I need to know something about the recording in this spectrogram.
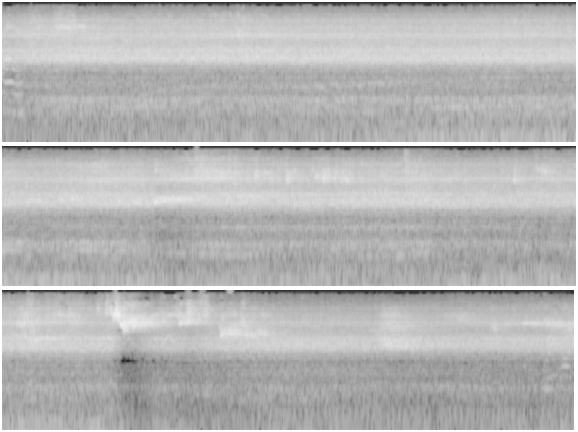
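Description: Go-kart engine heard from onboard, running in a steady drone while racing on an indoor track. About sixteen seconds in the sound breaks sharply and then runs a little quieter as the kart slows.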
